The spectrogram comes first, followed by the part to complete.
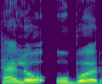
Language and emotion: Goan Konkani, neutral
